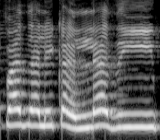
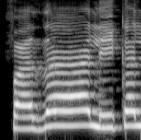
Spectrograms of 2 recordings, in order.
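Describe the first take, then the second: First: फ़ज़लिकल्लज़ी with the first "za" cut short; फ़ज़लिकल्लज़ी run together without the long aa; unstretched, mistaken. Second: फ़ज़लिकल्लज़ी with a long held "dhaaa"; measured chanted फ़ज़लिकल्लज़ी, the taught way; stretched zaal. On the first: Retold or imitated. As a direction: imitate the error, hurrying through "fa-za-li" in फ़ज़लिकल्लज़ी. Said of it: "खड़ी ज़बर को अदा ही नहीं करते". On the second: Shown as a demonstration. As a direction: recite फ़ज़लिकल्लज़ी, stretching "dhaa" and final "dhee". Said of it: "जाल को खींचना है".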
